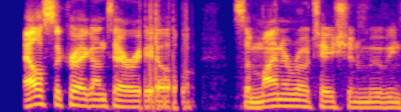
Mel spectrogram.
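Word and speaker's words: Ailsa Craig: you kindly um uh so elsa craig i see ailsa not l-a-l-i it's a-i-l elsa craig ontario a minor rotation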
